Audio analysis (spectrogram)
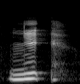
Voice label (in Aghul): "ниъ", aghul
